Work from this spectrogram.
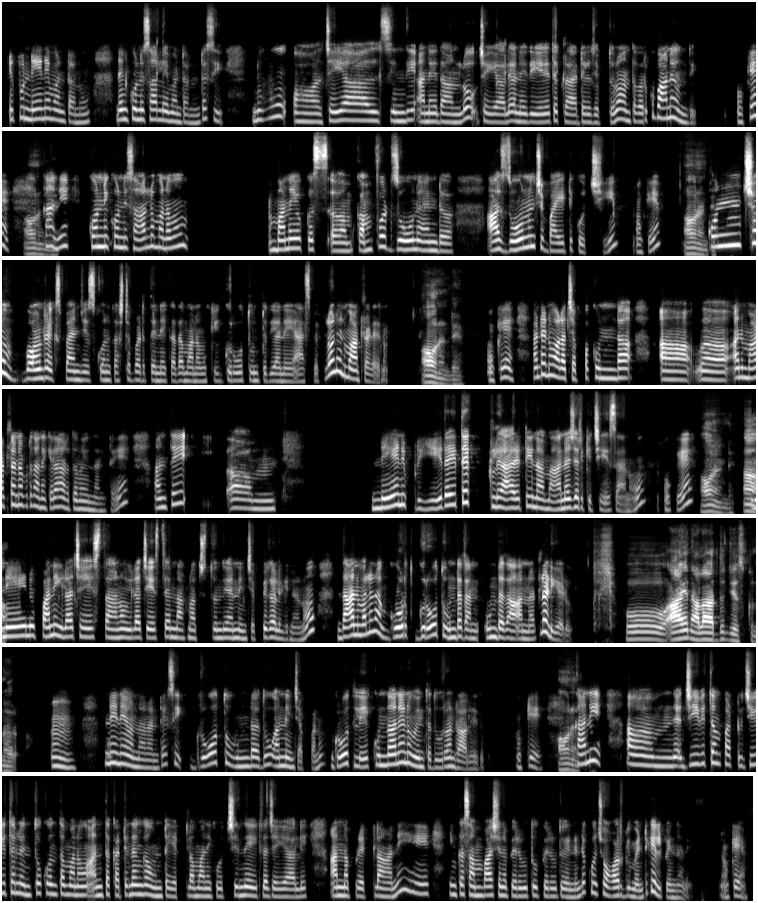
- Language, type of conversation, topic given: Telugu, podcast, వాక్య నిర్మాణం వల్ల మీకు అర్థం తప్పుగా అర్థమయ్యే పరిస్థితి తరచుగా ఎదురవుతుందా?
- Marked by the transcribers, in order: in English: "సీ"; in English: "క్లారిటీ‌గా"; in English: "కంఫర్ట్ జోన్ అండ్"; in English: "జోన్"; in English: "బౌండరీ ఎక్స్‌పాండ్"; in English: "గ్రోత్"; in English: "యాస్పెక్ట్‌లో"; other noise; in English: "క్లారిటీ"; in English: "మేనేజర్‌కి"; in English: "గ్రోత్"; teeth sucking; in English: "సీ గ్రోత్"; in English: "గ్రోత్"; in English: "ఆర్గ్యుమెంట్‌కి"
